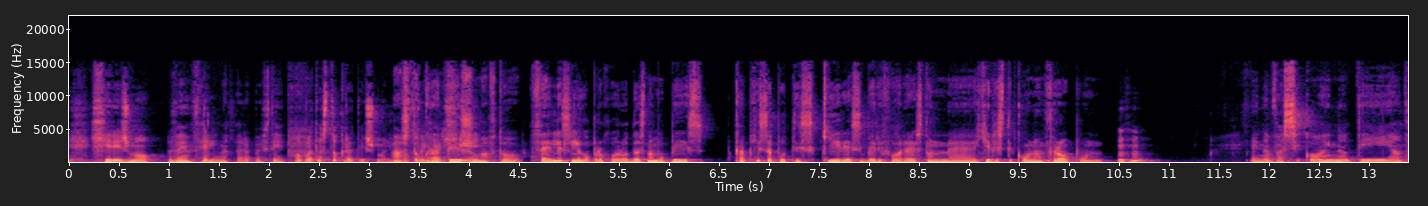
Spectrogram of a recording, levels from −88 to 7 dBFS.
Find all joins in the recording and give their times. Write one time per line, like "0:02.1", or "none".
none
